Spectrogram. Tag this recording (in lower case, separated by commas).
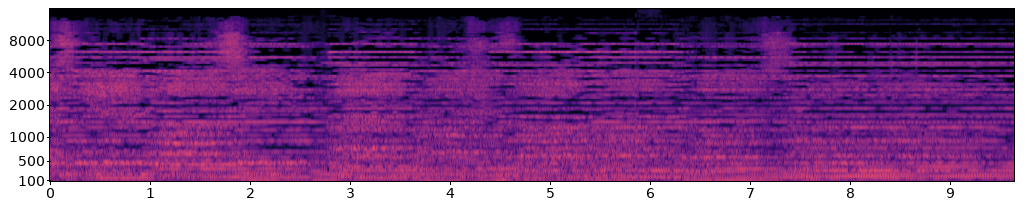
female singing, choir, music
